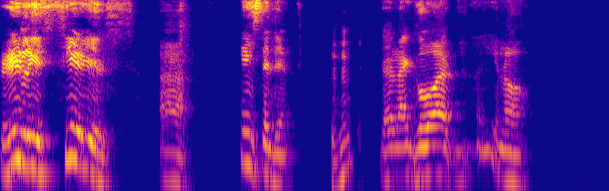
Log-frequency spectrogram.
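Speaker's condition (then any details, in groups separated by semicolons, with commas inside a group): Cerebral palsy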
